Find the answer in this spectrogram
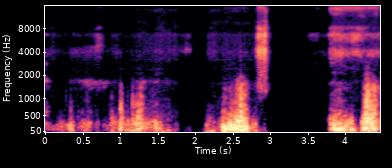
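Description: Gusts of wind buffeting the microphone in irregular low rumbling bursts, with a sudden dead-silent gap near the end.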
